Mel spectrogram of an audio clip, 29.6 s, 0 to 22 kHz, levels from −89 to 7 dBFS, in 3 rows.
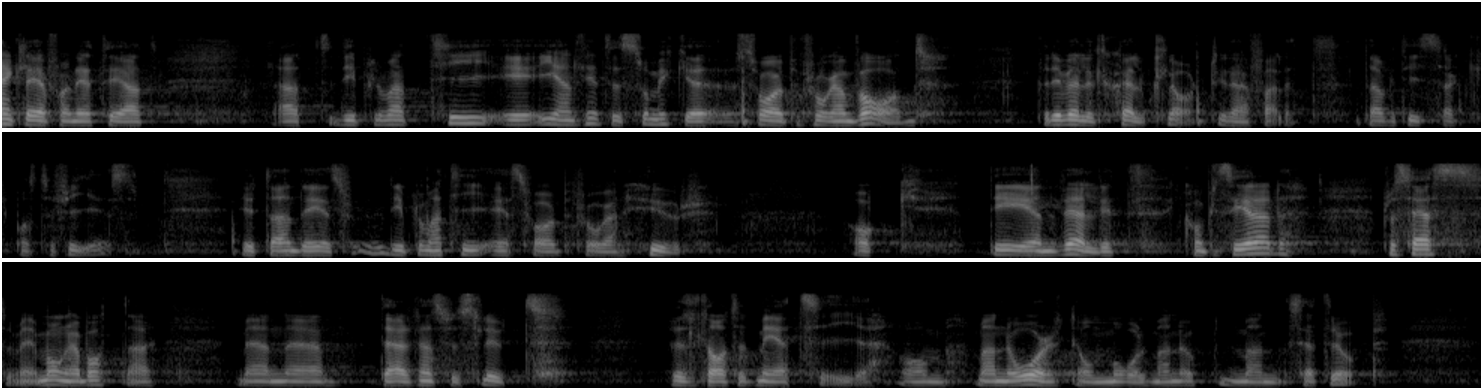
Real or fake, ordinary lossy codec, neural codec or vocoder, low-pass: real; none; none; none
